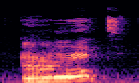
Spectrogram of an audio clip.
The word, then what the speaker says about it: Amrit: It's Amrit, A-M-R-I-T, uh-huh. And then his last name is D-E-S-A-I. It's Yogi Amrit Desai.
